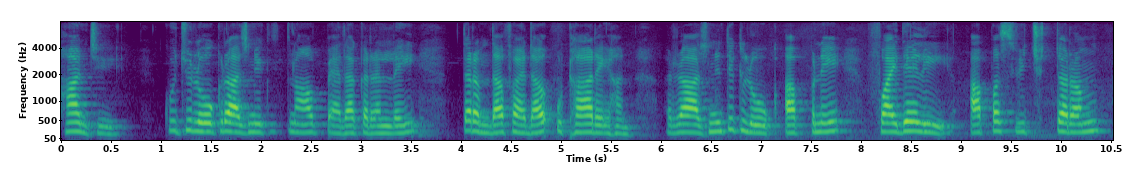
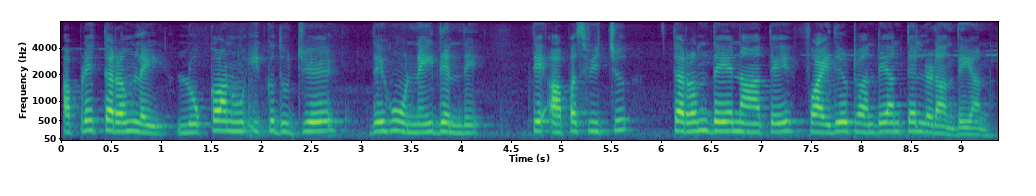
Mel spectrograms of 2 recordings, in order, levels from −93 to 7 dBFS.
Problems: none marked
